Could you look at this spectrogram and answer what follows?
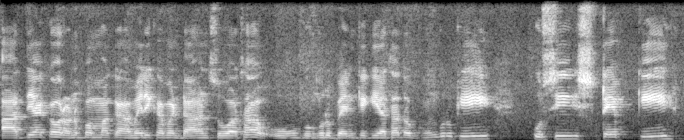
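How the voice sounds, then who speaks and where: A man giving a casual, animated recap of a TV serial episode, retelling the characters' lines. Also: medium pitch, normal speed, a little hiss or hum. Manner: animated retelling of dialogue with laughter.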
